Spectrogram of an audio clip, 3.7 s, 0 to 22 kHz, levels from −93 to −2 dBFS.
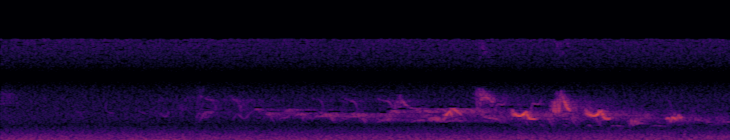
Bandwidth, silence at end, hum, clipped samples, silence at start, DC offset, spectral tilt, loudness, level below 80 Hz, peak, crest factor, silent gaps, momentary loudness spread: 16 kHz; 0 s; none; under 0.1%; 0 s; under 0.1%; -2 dB/octave; -51 LUFS; -78 dBFS; -36 dBFS; 20 dB; none; 16 LU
